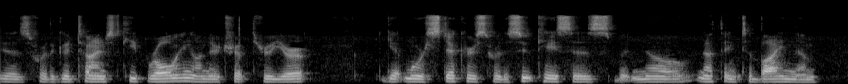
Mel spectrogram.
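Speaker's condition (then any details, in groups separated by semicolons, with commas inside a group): No condition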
